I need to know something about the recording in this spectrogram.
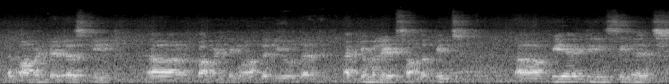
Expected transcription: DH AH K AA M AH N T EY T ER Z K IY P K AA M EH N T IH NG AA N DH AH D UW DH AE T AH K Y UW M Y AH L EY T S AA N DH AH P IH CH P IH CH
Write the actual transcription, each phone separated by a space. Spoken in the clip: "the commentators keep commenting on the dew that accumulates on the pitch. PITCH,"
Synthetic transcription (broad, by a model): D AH K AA M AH N T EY T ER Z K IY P K AA M EH N T IH NG AA N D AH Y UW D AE T AH K Y UW M Y AH L EY T S AA N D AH P IH CH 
